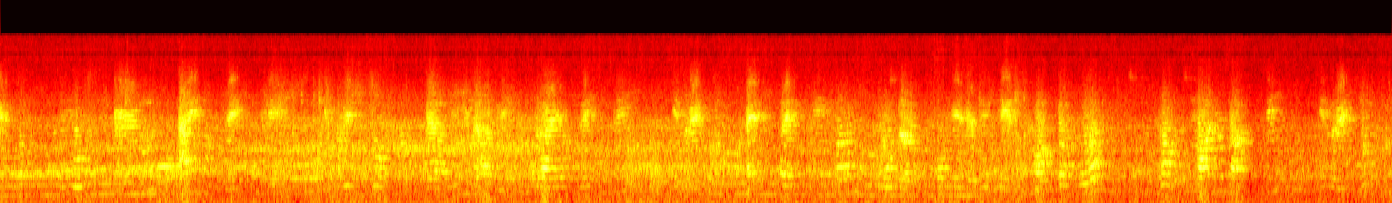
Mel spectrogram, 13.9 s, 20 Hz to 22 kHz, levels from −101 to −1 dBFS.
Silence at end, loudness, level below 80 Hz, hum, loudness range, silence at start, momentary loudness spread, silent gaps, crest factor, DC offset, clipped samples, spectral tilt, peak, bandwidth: 0 s; -21 LUFS; -48 dBFS; none; 2 LU; 0 s; 8 LU; none; 18 dB; under 0.1%; under 0.1%; -3.5 dB/octave; -4 dBFS; 11 kHz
